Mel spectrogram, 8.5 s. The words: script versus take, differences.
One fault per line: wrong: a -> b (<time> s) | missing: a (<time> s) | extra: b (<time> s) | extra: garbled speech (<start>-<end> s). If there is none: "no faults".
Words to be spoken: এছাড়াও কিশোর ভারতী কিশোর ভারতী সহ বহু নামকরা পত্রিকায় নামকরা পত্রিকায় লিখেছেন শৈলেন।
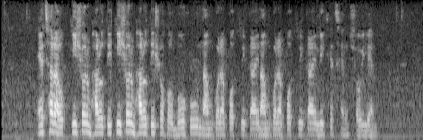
no faults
